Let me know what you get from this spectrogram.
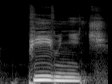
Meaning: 1. midnight 2. north
- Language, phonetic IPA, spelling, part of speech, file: Ukrainian, [ˈpʲiu̯nʲit͡ʃ], північ, noun, Uk-північ.ogg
